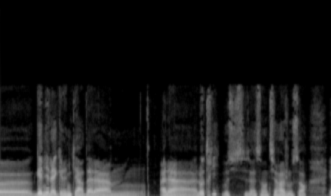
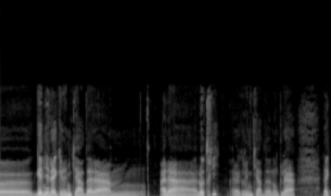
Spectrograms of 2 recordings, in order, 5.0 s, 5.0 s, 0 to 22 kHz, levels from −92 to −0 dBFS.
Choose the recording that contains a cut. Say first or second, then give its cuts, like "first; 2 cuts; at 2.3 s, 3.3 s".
first; 1 cut; at 3.3 s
